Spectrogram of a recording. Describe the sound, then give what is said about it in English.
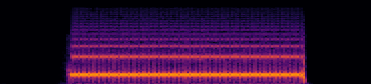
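A steady, unbroken telephone dial tone hums loudly for just under two seconds after a hang-up, starting and stopping abruptly, with no voices around it. “And she hung right up.”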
